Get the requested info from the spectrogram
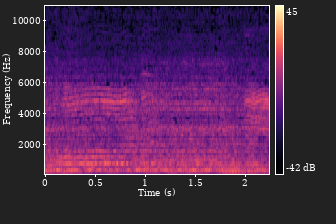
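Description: A choir singing a liturgical chant in long held notes.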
